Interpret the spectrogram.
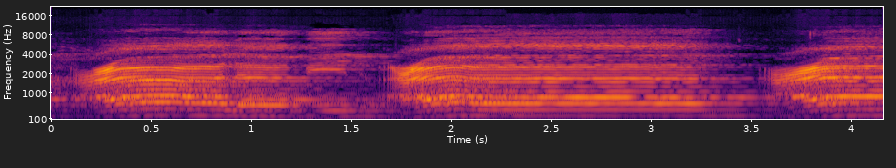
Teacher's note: tapi ketika sudah A itu langsung balik ke rongga mulut enggak ada yang dari hidung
